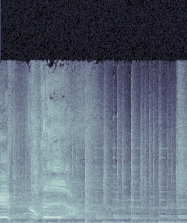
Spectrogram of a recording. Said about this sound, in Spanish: Alguien puede dar un grito de que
